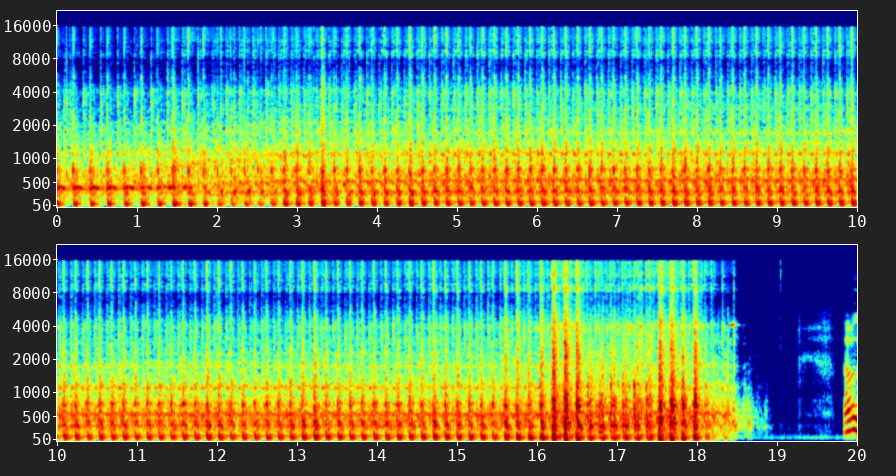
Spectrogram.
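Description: Electric domestic sewing machine stitching steadily through a thick stack of quilted fabric and zipper binding, described right afterwards as a bit thick. It gets louder near the end, then stops abruptly a couple of seconds before the end.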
